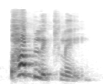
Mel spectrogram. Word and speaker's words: publicly: in this case if there is a stress or emphasis on the B sound here pub pub look at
